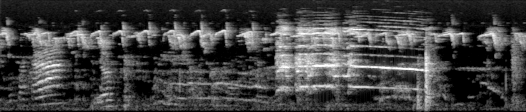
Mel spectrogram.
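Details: Rooster crowing at dawn, heard on waking as a sign that morning has come: a loud, harmonic, drawn-out crow in the second half, over a steady chorus of high, repeated chirps from other small birds.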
